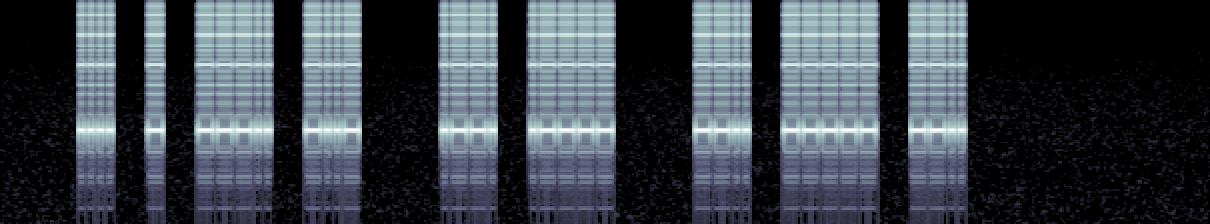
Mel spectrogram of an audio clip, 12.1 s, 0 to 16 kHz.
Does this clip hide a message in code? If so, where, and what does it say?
Yes: Morse code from 0.7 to 9.7 s, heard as electronic beeps, machine-sent, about 25 wpm, spaced as for 16 wpm, 1750 Hz. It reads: HT8X P1 Z0Z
